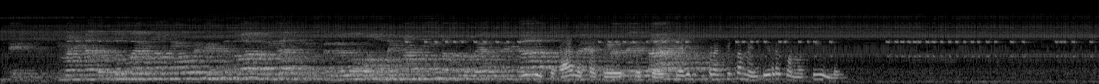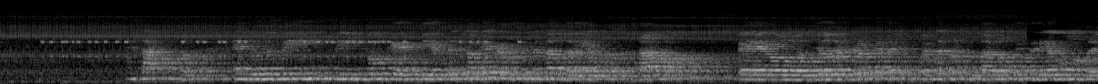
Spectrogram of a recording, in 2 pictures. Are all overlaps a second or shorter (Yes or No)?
No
